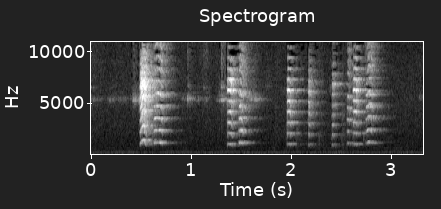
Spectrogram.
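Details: Boston Terrier puppy Ella, about three or four months old, acting tough indoors: five short, high, squeaky yelping bursts with bright harmonics, the first loudest, the rest bunched close together over three seconds, over a steady faint background hum.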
